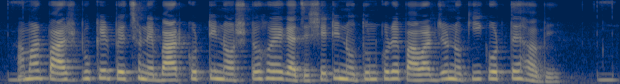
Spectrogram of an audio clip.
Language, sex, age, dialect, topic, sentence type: Bengali, female, 46-50, Standard Colloquial, banking, question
